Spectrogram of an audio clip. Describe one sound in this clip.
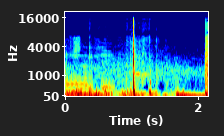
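A football is kicked hard with a sharp thud.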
